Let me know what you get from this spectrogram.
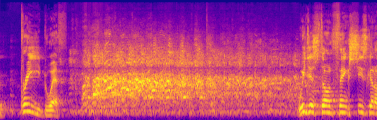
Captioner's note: audience laughing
